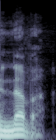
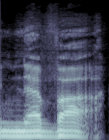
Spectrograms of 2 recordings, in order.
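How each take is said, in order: First: The word is clipped short and fast. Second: The word is drawn out and elongated. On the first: The speaker calls it right. "They say never. ... it comes out fast" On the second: The speaker calls it wrong. "People don't say"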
